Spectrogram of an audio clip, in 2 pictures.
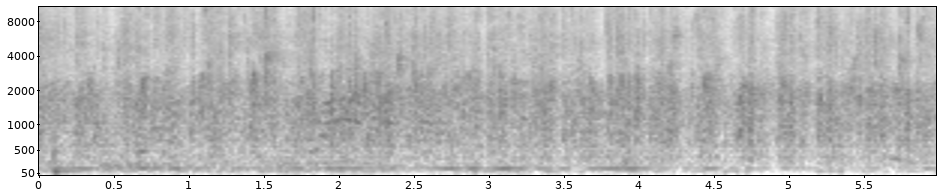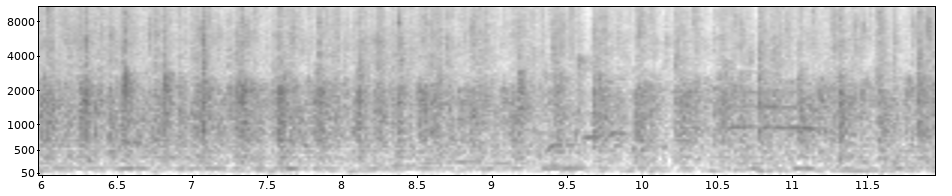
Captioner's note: applause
